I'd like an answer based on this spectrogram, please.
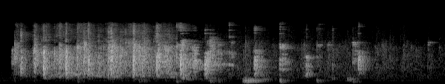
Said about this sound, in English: So we would welcome him this morning with a round of applause.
